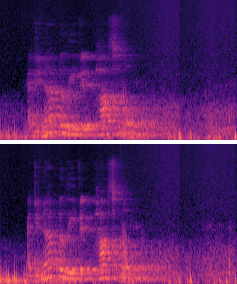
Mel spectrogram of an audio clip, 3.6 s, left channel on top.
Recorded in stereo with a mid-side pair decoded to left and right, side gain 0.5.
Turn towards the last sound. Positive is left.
turn(degrees=-60)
